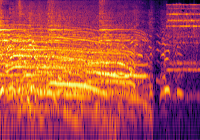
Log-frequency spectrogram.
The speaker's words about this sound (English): Scream! That's right. For the rest of the day, whenever anyone says the secret word, scream real loud.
